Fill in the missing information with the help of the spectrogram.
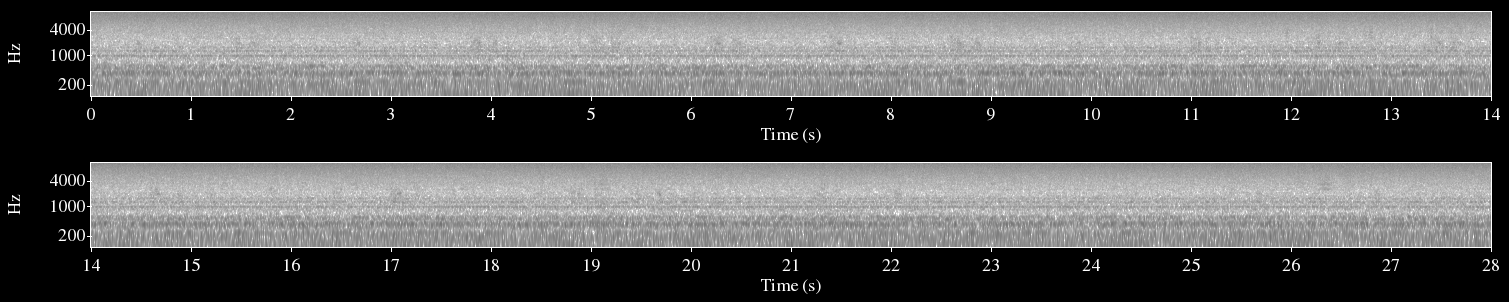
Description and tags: Inside the fridge with door closed...
inside, refridgerator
